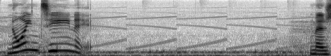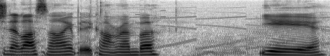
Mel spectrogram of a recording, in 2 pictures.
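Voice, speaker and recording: A woman in her thirties talks through a live game stream at an easy, slow pace. She chats with her viewers and blurts out curses and exclamations as she plays. Faint game music runs underneath her voice. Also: lowish voice, huge pitch swings. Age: 30s. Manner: chatty, answers chat, swears and exclaims at the game. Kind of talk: live gameplay commentary.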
